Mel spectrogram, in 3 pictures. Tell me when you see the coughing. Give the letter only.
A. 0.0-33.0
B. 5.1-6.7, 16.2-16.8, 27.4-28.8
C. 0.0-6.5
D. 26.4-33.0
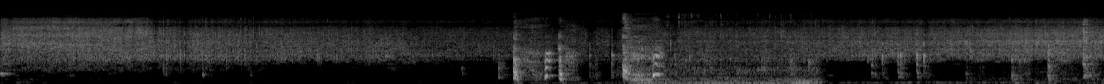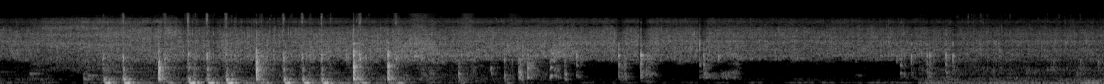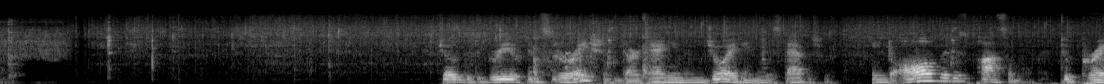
B.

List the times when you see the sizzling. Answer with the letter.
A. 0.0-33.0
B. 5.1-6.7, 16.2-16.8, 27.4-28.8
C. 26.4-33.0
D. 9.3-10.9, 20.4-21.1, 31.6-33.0
A.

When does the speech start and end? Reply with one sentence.
The speech can be heard from 26.4 to 33.0 s.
